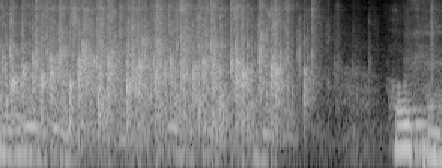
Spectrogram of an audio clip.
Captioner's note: applause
